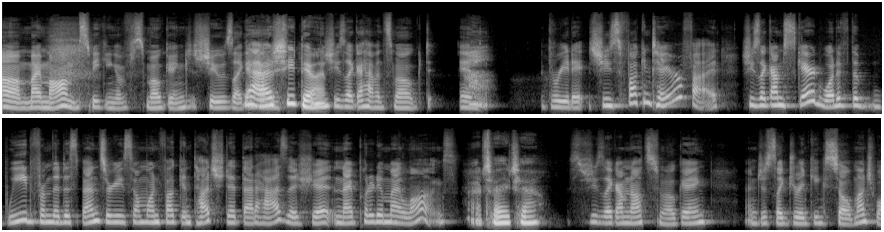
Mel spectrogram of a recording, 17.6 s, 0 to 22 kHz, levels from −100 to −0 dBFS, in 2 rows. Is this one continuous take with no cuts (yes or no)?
yes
